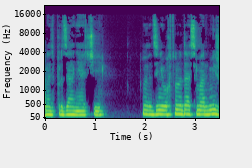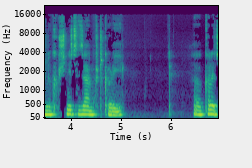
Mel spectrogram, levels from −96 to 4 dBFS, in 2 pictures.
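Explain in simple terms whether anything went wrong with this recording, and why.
Nothing went wrong with this speech recording that a listener can hear. The sound stays steady throughout, with no interruptions, dropouts or sudden changes.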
